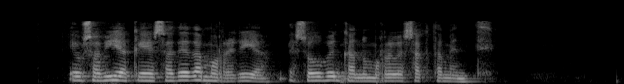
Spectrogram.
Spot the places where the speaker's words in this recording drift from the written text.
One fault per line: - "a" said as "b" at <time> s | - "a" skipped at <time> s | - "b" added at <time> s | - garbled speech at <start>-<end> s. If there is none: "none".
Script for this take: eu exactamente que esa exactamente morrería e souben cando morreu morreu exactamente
- "exactamente" said as "sabía" at 0.9 s
- "exactamente" said as "deda" at 1.8 s
- "morreu" skipped at 4.0 s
